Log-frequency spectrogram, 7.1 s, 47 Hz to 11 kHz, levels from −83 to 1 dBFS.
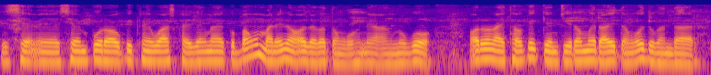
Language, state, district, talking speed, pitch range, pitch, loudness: Kokborok, Tripura, West Tripura, 200 wpm, 125-135 Hz, 130 Hz, -16 LUFS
